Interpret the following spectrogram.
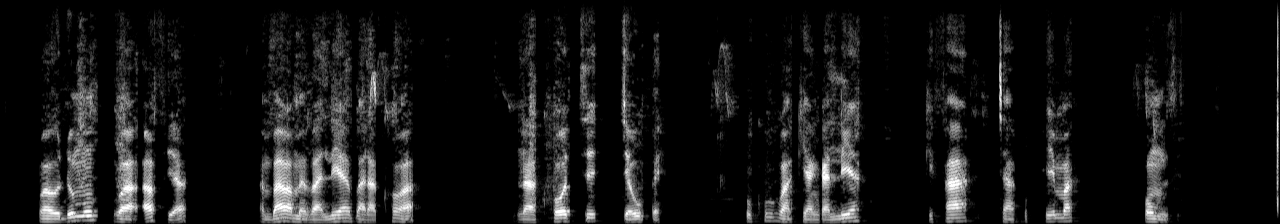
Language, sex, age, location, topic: Swahili, male, 18-24, Nakuru, health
